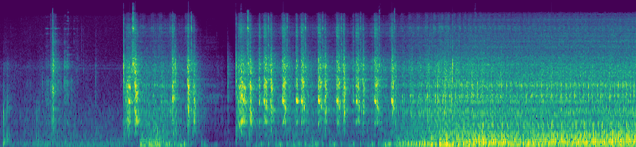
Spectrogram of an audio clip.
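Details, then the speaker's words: Engine with leaned carbs, hot: uneven cranking bursts, then catches and runs rough with a faint airy whistle from the right intake; owner suspects a leak or crack in the head there. "today working on him i'm starting to hear a uh an air or whistling or sound it's kind of like when you take an air can and blow it into a small cavity that little type of sound coming from over here on the right side"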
